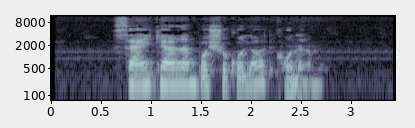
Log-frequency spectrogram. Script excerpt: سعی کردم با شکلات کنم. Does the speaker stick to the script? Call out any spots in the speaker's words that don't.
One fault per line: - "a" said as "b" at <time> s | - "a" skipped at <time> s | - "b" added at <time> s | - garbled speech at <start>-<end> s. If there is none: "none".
none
